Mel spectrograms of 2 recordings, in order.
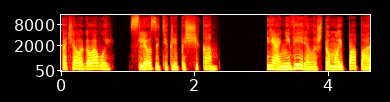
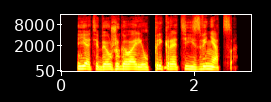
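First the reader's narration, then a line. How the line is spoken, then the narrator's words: Angry bark. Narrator (Russian): рявкнул он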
